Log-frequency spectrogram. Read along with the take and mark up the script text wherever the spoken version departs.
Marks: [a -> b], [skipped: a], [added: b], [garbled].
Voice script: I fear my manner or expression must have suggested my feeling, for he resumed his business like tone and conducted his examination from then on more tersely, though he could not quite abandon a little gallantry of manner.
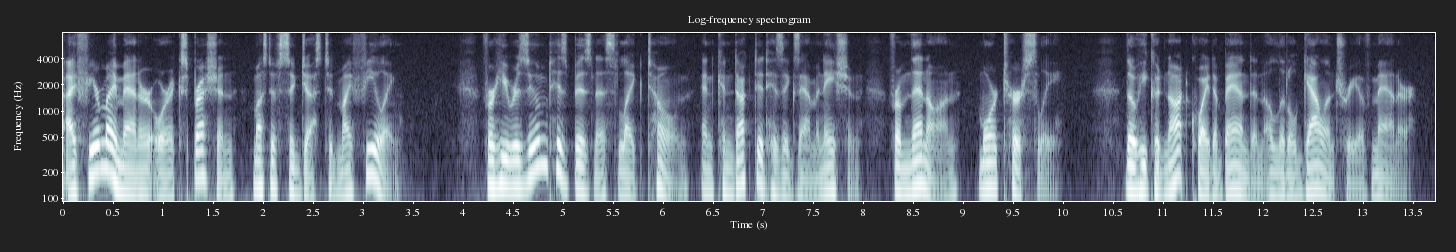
I fear my manner or expression must have suggested my feeling, for he resumed his business like tone and conducted his examination from then on more tersely, though he could not quite abandon a little gallantry of manner.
